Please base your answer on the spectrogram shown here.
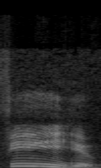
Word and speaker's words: fille: 요것은 요거 발음 배웠죠? 우리 요거 이유로 발음이 나는 철자예요. 요거는 fille, win, fille, 소녀가 되겠습니다.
